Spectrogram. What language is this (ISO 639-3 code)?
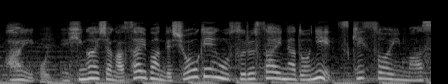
jpn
